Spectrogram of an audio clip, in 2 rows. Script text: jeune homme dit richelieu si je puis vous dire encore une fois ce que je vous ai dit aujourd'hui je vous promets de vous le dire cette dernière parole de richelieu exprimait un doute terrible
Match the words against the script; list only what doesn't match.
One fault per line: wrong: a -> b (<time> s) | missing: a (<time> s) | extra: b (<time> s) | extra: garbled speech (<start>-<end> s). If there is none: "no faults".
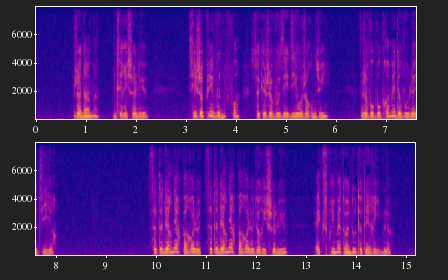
missing: dire encore (3.7 s)
extra: vous (6.7 s)
extra: cette dernière parole (11.0 s)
